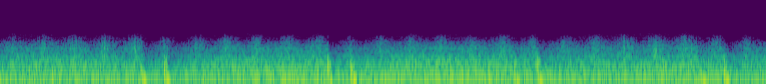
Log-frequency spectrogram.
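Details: Steady, rapid swishing beats under a low muffled rumble: fetal heartbeat heard from inside the womb.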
